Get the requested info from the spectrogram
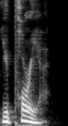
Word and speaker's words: euporia: But another, not so obvious, involves the Greek word euporia. That's E-U-P-O-R-I-A, euporia. And by the way, pardon my Indiana accent as I pronounce the word.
